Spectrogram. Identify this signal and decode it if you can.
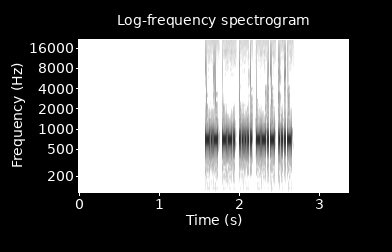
Morse code, heard as a keyed tone, about 68 wpm, 700 Hz. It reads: KG5QV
